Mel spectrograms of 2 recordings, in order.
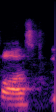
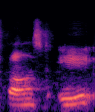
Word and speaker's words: FASTA: Be very careful, it is pronounced as फास्ट ए। इसको फास्टा नहीं पढ़ते। अब मोस्टली जो है वो ये रूटीन फास्टा पढ़ जाते हैं, बट लेकिन ये जो इसका सही प्रोनाउंसिएशन है दैट इज़ फास्ट ए।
